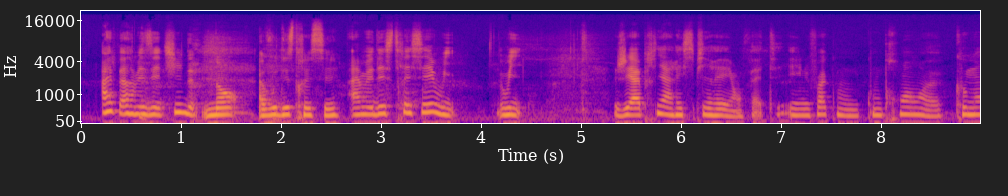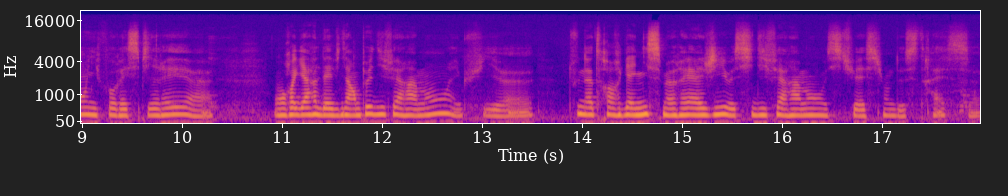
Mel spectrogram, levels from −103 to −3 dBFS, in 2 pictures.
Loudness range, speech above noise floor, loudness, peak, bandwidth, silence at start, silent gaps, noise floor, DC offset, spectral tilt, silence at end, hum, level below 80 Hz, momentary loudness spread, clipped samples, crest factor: 6 LU; 24 dB; -35 LUFS; -16 dBFS; 18.5 kHz; 0.2 s; none; -59 dBFS; under 0.1%; -4.5 dB/octave; 0 s; none; -60 dBFS; 13 LU; under 0.1%; 18 dB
